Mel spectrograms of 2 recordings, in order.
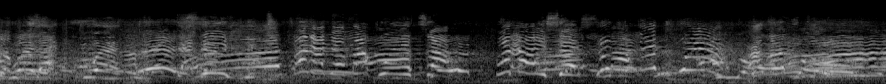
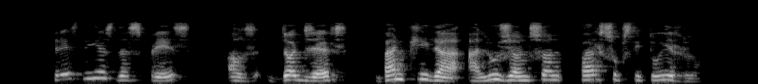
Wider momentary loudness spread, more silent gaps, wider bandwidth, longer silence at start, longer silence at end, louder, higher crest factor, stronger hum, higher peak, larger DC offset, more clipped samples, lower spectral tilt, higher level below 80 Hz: second, 5 LU vs 11 LU; second, none vs 1.46-1.51 s, 1.92-2.27 s, 3.50-3.75 s, 5.66-5.80 s; first, 13.5 kHz vs 7.6 kHz; second, 0 s vs 0.55 s; second, 0 s vs 0.65 s; about the same, -23 LUFS vs -24 LUFS; second, 14 dB vs 20 dB; neither; second, -10 dBFS vs -4 dBFS; neither; neither; second, -1.5 dB/octave vs -3.5 dB/octave; about the same, -64 dBFS vs -66 dBFS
